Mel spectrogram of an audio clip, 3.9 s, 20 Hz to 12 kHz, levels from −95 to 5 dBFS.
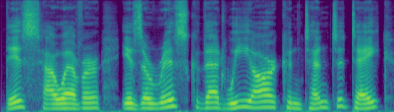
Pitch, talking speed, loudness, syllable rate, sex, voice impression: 155 Hz, 165 wpm, -16 LUFS, 4.2 syllables/s, male, masculine, adult-like, tensed, bright, slightly soft, cool, intellectual, friendly, reassuring, wild, kind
